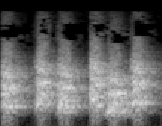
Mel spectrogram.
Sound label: Corgi barking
